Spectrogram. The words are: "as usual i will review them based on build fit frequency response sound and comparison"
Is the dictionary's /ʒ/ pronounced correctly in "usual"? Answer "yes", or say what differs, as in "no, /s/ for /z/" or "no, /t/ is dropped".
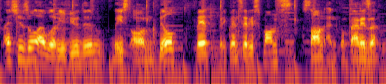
no, /z/ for /ʒ/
